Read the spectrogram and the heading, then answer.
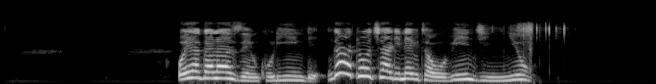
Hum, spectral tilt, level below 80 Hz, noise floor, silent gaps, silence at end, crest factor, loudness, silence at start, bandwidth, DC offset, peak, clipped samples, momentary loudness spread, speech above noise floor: none; -5 dB/octave; -60 dBFS; -73 dBFS; none; 1.25 s; 16 dB; -16 LUFS; 1.8 s; 7.8 kHz; under 0.1%; -2 dBFS; under 0.1%; 14 LU; 58 dB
